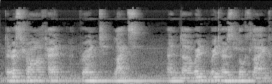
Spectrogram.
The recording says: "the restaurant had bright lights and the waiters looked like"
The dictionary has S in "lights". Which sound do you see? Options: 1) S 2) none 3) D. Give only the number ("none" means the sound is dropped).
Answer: 1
